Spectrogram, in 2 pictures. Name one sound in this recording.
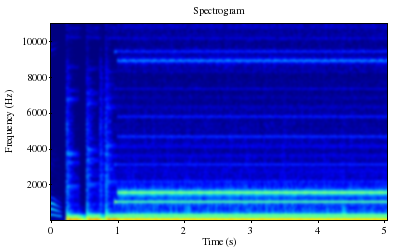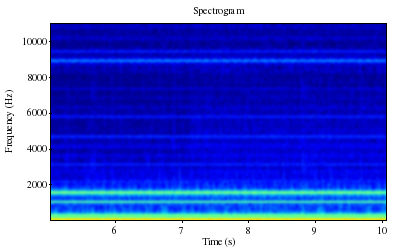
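Electronic game tones drone steadily.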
